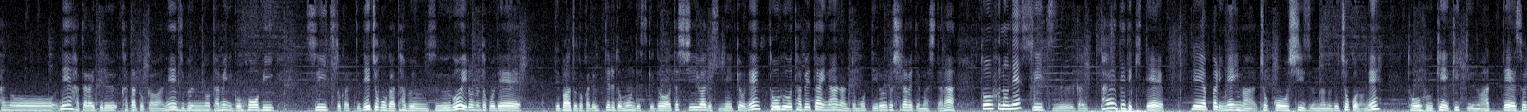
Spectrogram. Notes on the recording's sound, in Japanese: 寒い中、公園で収録できましたー笑。子供達を遊ばせてた公園でラジオ収録する日が来るとはー。散歩しながら収録楽しかったです。雑音はすみません。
